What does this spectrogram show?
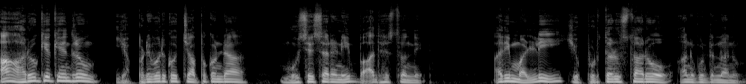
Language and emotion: Telugu, fearful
